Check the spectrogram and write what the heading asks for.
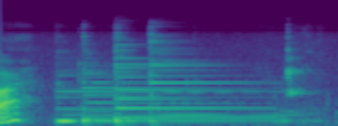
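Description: Nylon-string classical guitar: a B minor barre chord strummed about half a second in and left ringing, fading away.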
